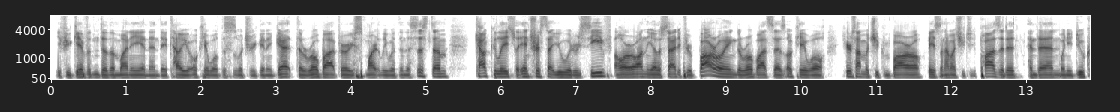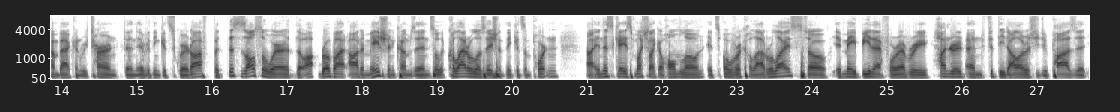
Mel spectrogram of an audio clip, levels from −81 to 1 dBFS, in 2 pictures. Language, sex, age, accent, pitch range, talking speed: English, male, 30-49, American, 105-120 Hz, 245 wpm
